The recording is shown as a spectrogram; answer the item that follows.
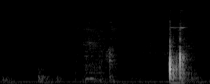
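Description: Hands handling metal drill-press tooling at the chuck: faint rustles, then a sharp double clack near the end.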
